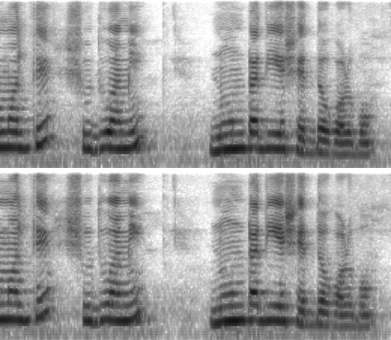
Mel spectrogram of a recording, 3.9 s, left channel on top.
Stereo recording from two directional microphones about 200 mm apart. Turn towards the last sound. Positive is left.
turn(degrees=40)  # may be behind; listen again after turning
